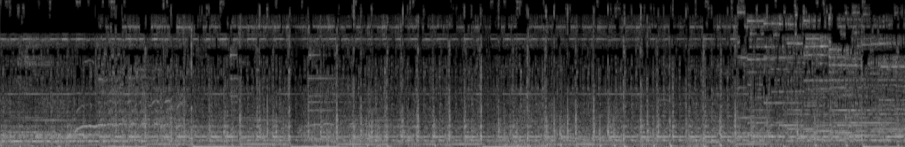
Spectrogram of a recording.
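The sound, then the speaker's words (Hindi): A horse whinnies in rising, wavering cries over a steady, dense musical backdrop with low sustained tones, with a faint clip-clop of hooves mixed in. No one speaks. “यह उच्च शोभा अश्व असुर राज बलि के पास ही शोभायमान रहेगा।”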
